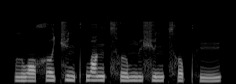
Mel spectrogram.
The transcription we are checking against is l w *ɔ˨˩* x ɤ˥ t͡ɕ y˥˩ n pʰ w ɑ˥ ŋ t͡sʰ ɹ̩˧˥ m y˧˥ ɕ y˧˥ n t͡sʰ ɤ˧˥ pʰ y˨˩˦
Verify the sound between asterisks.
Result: correct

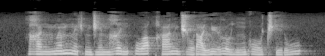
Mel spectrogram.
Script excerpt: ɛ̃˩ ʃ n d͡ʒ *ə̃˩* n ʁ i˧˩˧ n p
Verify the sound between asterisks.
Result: incorrect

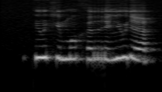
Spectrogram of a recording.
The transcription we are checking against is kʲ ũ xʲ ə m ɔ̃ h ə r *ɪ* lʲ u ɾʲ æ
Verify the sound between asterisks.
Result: correct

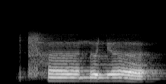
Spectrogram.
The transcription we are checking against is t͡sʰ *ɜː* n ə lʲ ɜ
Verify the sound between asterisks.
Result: correct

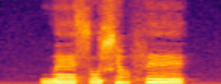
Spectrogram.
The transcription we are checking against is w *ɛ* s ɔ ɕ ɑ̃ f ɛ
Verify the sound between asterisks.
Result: incorrect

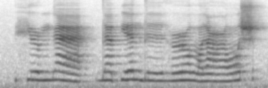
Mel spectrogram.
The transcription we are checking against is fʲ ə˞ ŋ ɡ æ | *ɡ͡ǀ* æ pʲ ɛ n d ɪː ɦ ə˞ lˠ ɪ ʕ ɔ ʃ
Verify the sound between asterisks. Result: incorrect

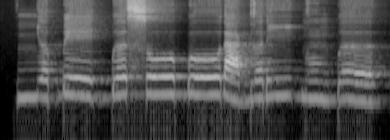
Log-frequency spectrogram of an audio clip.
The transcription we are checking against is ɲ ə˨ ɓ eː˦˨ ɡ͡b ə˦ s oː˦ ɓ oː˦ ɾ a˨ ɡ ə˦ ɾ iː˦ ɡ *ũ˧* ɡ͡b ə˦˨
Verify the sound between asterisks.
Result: correct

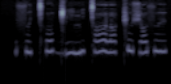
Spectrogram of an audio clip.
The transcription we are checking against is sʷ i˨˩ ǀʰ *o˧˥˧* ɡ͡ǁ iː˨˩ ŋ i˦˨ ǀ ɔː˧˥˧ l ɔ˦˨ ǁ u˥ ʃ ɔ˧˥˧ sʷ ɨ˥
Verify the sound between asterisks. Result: correct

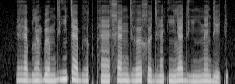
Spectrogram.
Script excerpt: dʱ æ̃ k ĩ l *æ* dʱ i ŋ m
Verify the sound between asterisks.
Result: correct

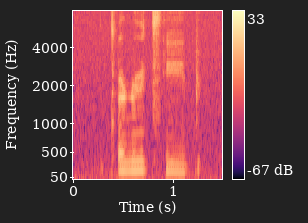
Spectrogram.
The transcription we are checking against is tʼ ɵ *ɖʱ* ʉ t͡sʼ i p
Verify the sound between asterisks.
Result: incorrect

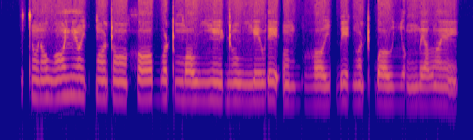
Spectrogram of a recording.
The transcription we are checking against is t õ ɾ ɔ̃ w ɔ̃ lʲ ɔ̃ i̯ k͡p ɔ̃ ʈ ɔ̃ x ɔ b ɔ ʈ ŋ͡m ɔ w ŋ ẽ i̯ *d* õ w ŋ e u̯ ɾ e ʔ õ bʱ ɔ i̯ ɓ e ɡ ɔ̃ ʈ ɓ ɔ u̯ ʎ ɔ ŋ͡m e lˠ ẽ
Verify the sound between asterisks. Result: incorrect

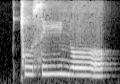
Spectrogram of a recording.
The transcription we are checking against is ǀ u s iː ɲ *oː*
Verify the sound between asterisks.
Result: correct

